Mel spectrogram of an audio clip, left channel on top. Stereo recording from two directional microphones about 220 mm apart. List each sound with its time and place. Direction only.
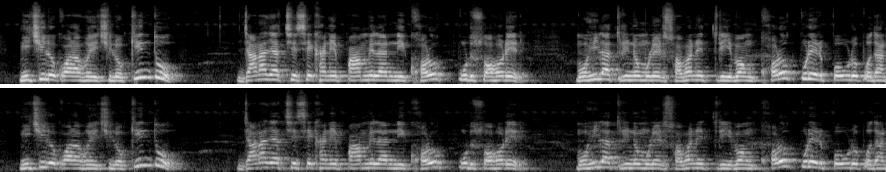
0.2 s a man's voice: 45° left (ahead or behind)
